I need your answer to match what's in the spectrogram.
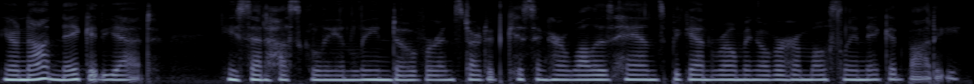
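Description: A woman reading a story aloud in a steady, unhurried narration. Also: fairly low pitch, dry recording. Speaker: reader of fan fiction.

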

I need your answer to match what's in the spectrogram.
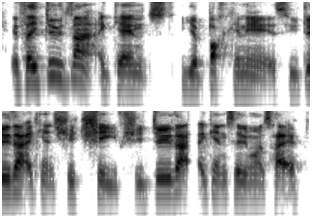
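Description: A man with a fairly high voice talks through sports analysis in a casual podcast style. He thinks aloud in a halting way, and the recording is dry and close, without room sound. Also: no echo. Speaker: podcast co-host analysing games.

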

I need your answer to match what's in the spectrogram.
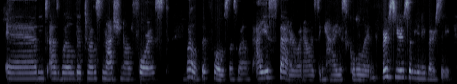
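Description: A woman, answering interview questions thoughtfully and pausing to search for words. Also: mid-range voice, mellow. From Colombia. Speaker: guest.

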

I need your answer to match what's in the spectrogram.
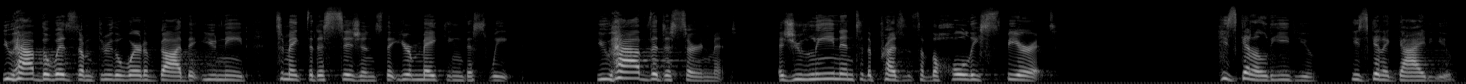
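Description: A woman's voice: medium pitch, normal speed. A woman in her thirties preaching a sermon, impassioned and emphatic, building through repeated phrases. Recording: long hall reverb.

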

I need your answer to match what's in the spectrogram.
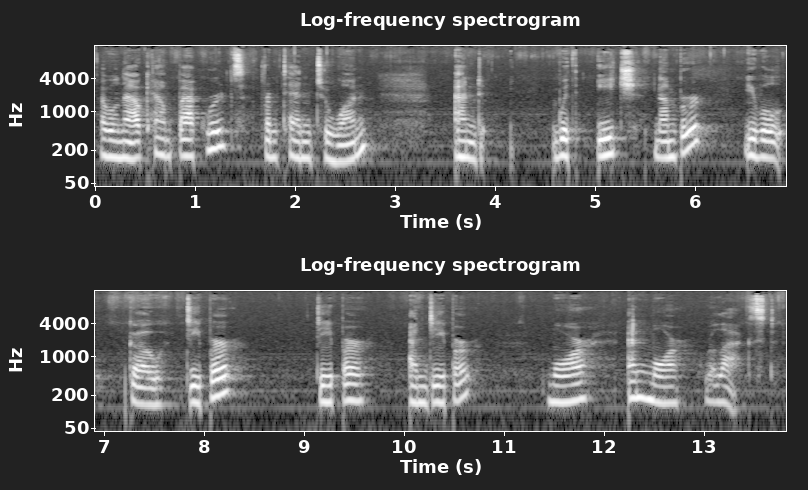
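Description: A woman narrating a scripted guided meditation in a soothing, hypnotic, measured way, softening into breathiness at the ends of phrases. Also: deep voice. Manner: soothing, measured, hypnotic delivery with long pauses.

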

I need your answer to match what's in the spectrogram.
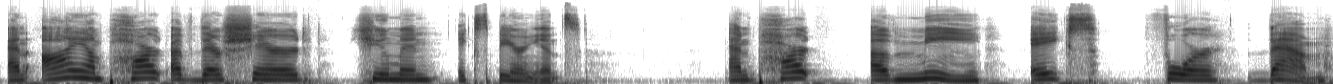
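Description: A woman co-hosts a podcast, and she talks slowly and earnestly, leaning into her points with feeling. Her voice is slightly high and smooth, and it is recorded dry and close. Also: a bit bright, no room sound. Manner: earnest, emotional, emphatic. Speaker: podcast co-host. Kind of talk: heartfelt casual podcast talk.

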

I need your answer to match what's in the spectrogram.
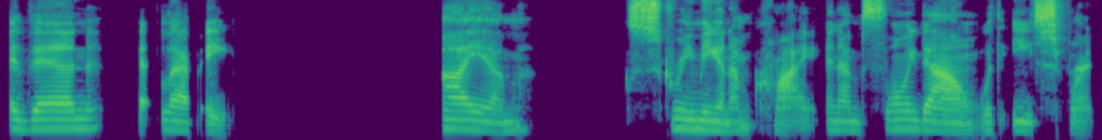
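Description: A woman in her forties with a low, deep speaking voice tells a personal story on a podcast. She is frank and animated, swears now and then and acts out other people's words. The sound is dry, with no room echo. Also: takes it slowly, long pauses. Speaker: podcast co-host. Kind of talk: casual storytelling.

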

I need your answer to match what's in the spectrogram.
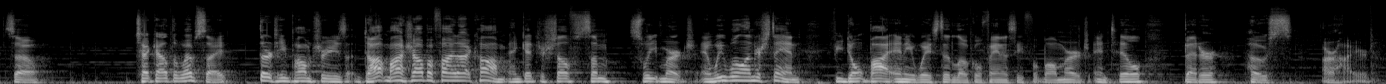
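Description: A man cutting into the show with a hijacked-broadcast mock commercial, delivered in a deadpan, self-mocking way. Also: medium pitch, normal speed, soft background music. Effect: hijacked broadcast, a mock interruption of the show.

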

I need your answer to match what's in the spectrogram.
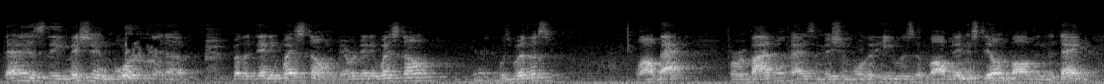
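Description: A man's voice: medium pitch, a little fast, a little mellow. Distant, echoey male pastor introducing a guest. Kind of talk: informal church introduction. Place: indoors in an echoey church. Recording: echoey, distant, dull sound with faint noise.

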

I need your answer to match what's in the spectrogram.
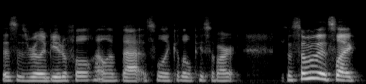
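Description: A woman artist from Liberia chats casually as an interview guest, speaking quickly in a lowish voice. She sounds hesitant, fills her speech with ums, and lets her sentences trail off.

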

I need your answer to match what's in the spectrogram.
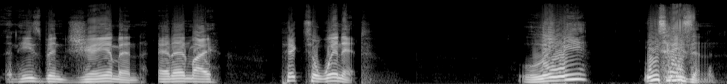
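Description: A man's voice: mid-range voice, unhurried, no room sound, clean studio sound. A man hosting a casual podcast chat, joking and swearing as he calls on each of his friends in turn. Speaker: podcast host.

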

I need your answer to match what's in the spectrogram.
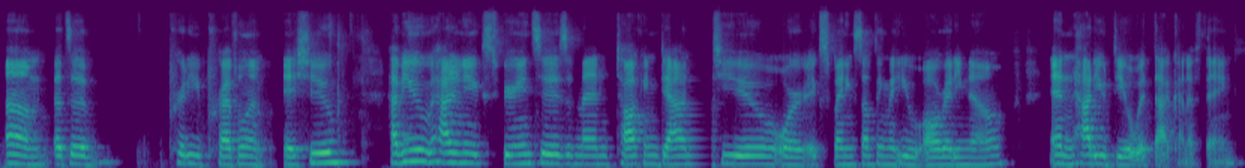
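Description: A teenage student journalist asking interview questions in a hesitant, measured way. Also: female voice, lowish voice, little pitch movement, a little mellow. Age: teens.

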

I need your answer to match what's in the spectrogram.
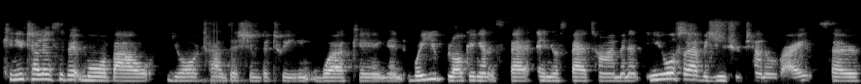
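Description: A woman's voice: lowish voice, normal speed, hardly any pauses, highs cut off. A woman hosting a podcast interview over a remote call, chatty, with many ums and restarts. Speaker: podcast host.

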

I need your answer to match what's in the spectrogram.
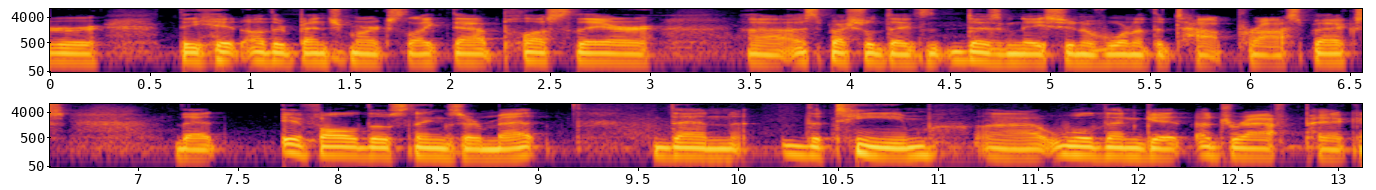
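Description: A man, co-hosting a casual sports podcast. He rambles easily, stops and restarts often, and fills his pauses with "uh" and "um.". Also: on the low side. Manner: rambling, filler-heavy, many restarts. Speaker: podcast co-host.

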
